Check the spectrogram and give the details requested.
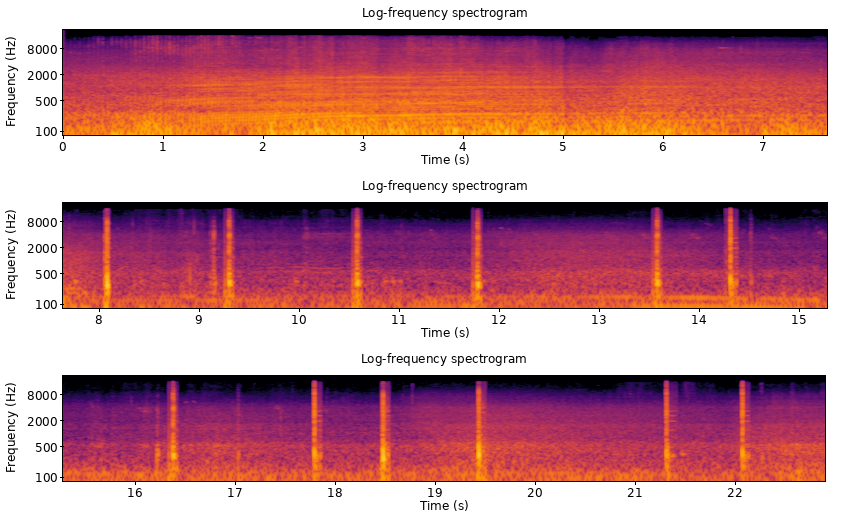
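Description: A motor vehicle passes with a low rumble and gliding engine pitch, cutting off abruptly about eight seconds in. After that come sharp, separate knocks at irregular intervals of about a second.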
